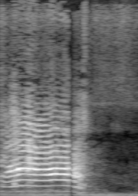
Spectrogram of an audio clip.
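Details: Female Ragdoll cat at home meows at her owner to show what she wants: a loud, sustained, even-pitched meow of over half a second, broken by a brief gap, then a short fading tail.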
